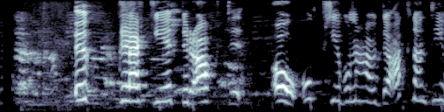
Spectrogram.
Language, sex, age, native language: Icelandic, female, 10, Icelandic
